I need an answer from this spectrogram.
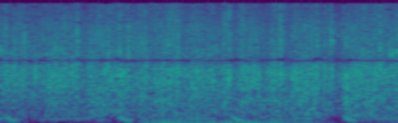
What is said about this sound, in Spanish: En Neiva tenemos una audiencia. Oiga, la audiencia de Neiva nuestra. Venga, bóteme un aplauso a nuestra audiencia en Neiva porque está espectacular. Gracias, Neiva.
